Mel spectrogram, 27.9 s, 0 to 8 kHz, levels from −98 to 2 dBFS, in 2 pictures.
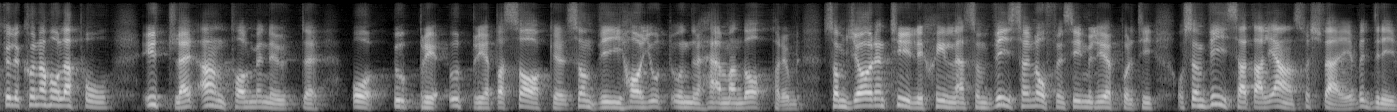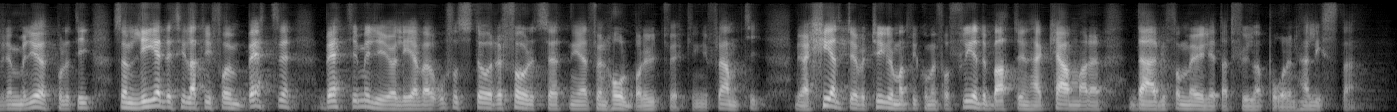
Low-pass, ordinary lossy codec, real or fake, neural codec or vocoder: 7.2 kHz; none; fake; codec, 16 kHz, about 1 kbps, DyCAST, with the encoder's durations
